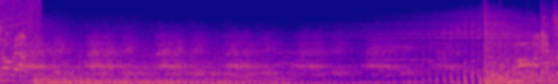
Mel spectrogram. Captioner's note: crowd cheering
